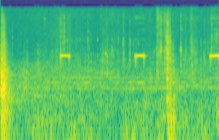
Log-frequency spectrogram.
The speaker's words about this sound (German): hält das Auto an, steigt aus und blickt auf die Szene.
